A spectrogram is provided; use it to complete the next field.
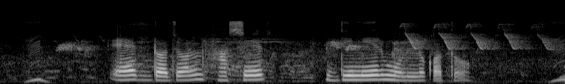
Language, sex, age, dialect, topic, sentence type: Bengali, female, 18-24, Rajbangshi, agriculture, question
